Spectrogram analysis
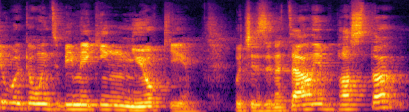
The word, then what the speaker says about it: gnocchi: justin and today we're going to be making gnocchi which is an italian pasta made from potatoes and flour and egg it's very simple very delicious just keep in mind that it's pronounced gnocchi the g in in italian is pronounced and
